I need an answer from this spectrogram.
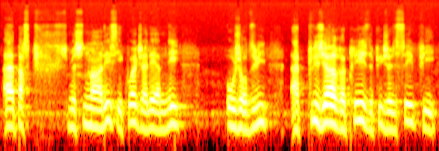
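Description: A young man giving a sermon, emotional and halting, often dropping his voice, with many fillers. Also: on the high side, darkish tone. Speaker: preacher.

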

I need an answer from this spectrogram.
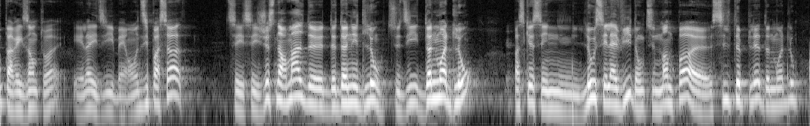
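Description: A man casually telling anecdotes about greetings and politeness, full of fillers and restarts, lifting his voice for quoted phrases. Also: mid-range voice. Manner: hesitant, many fillers and restarts; animated, voice jumps for quoted phrases. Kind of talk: casual storytelling chat.

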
